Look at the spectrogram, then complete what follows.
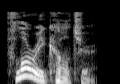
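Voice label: "floriculture", British English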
